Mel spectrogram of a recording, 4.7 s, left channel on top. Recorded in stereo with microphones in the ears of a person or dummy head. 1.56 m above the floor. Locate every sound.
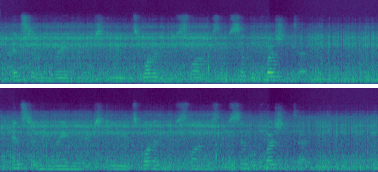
0.1 s a woman speaking: 25° right (ahead or behind), 0.7 m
